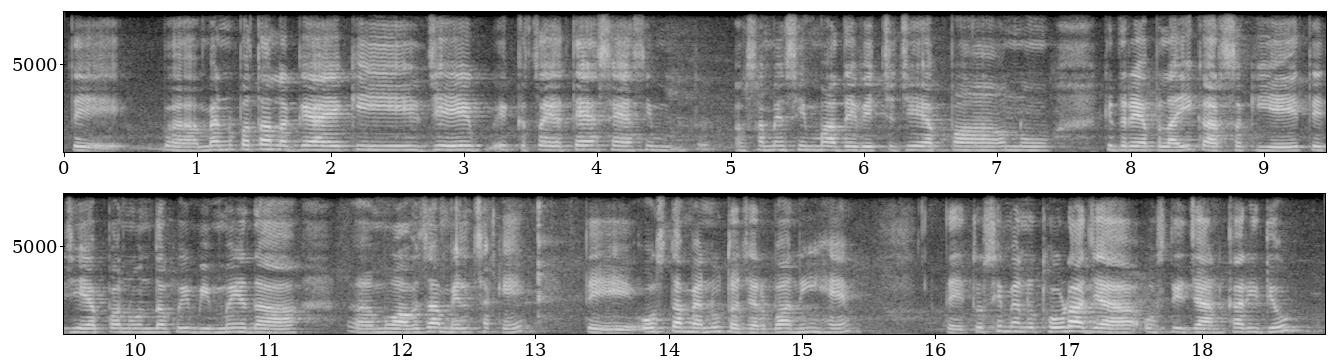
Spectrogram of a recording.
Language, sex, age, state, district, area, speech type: Punjabi, female, 45-60, Punjab, Fazilka, rural, spontaneous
